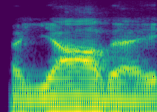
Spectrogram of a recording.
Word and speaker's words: Yahweh: of God over here, Yahweh is the way I'm convinced that it should be pronounced.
